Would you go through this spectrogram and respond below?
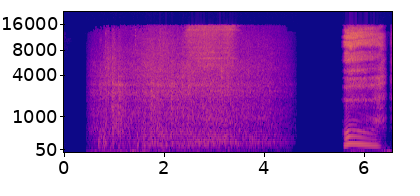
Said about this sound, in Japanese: ようやく帰れるね。今日の電車は混んでなくてよかった。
